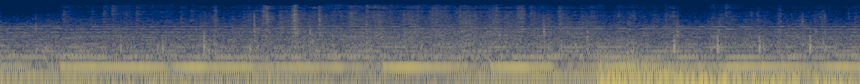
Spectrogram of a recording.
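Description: Tense drama underscore: a low sustained note that pulses on and off over a bass layer, with scattered light percussive clicks.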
